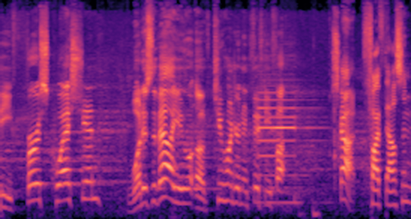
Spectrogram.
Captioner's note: buzzer beeps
